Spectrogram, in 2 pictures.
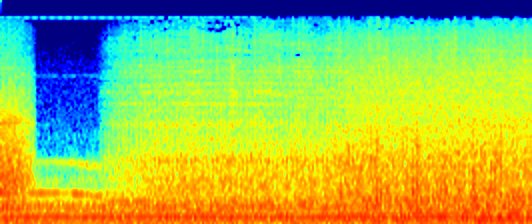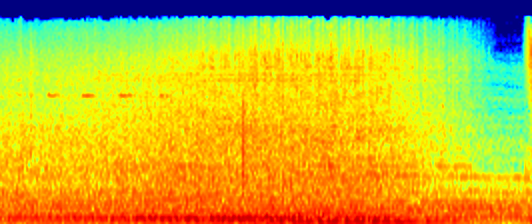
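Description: Low, steady engine-like rumble with a deep hum, swelling louder about seven seconds in and easing off near the end.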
